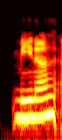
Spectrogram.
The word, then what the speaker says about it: Mina: I'm Mina, M-I-N-A, and my whole life my name's been mispronounced and misspelled, and I just took it because I'm a beta.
